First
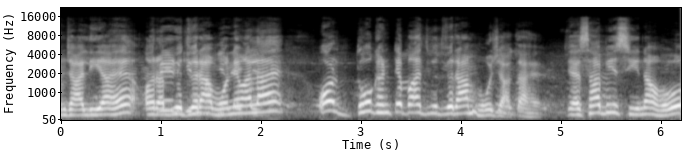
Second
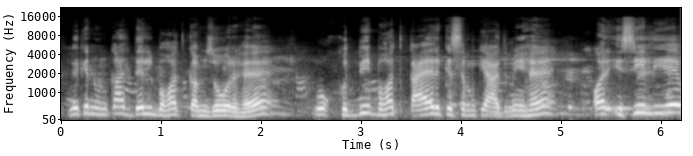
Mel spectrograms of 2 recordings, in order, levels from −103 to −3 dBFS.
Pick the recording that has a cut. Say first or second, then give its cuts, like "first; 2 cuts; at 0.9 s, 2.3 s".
first; 1 cut; at 4.9 s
